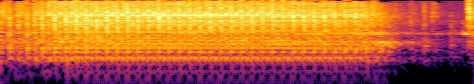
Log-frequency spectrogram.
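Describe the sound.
A large sewing machine stitches fabric pieces for umbrella canopies in an umbrella workshop. Its fast, steady mechanical rattle and whir runs loud and alone, then slows and fades during the final half-second.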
